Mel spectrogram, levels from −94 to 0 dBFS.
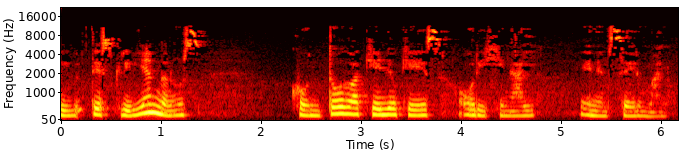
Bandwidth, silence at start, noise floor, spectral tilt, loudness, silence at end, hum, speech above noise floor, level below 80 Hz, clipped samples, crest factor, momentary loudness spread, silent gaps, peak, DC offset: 11.5 kHz; 0 s; -64 dBFS; -5.5 dB/octave; -25 LUFS; 0.1 s; none; 39 dB; -72 dBFS; under 0.1%; 16 dB; 16 LU; none; -10 dBFS; under 0.1%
